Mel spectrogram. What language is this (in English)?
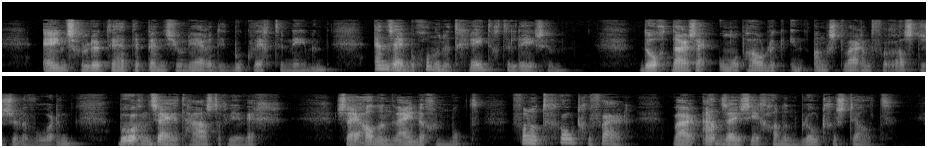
Dutch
